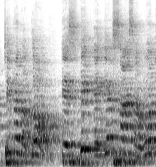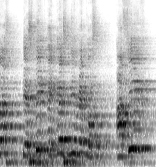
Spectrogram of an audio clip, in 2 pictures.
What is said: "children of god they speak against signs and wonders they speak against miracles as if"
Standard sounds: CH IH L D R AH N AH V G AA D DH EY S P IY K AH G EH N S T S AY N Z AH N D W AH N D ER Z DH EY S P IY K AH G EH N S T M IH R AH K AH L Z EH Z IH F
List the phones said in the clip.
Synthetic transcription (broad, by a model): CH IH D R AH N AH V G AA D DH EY S P IY K AH G EH N S T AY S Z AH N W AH D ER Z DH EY S P IY K AH G EH N S T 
